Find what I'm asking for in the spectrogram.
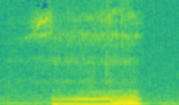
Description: Dog that snores. Really loud!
